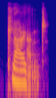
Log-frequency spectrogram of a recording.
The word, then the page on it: client: Indian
